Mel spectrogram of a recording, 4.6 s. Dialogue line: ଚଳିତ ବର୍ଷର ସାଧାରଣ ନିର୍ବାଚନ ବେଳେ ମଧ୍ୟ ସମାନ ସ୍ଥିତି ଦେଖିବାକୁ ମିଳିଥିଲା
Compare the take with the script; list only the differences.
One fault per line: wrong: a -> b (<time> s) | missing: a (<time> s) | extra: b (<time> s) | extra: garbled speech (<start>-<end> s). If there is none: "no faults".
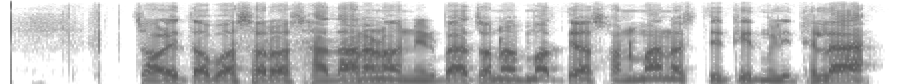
missing: ବେଳେ (2.6 s)
missing: ଦେଖିବାକୁ (3.8 s)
